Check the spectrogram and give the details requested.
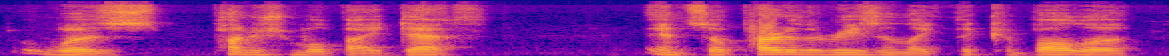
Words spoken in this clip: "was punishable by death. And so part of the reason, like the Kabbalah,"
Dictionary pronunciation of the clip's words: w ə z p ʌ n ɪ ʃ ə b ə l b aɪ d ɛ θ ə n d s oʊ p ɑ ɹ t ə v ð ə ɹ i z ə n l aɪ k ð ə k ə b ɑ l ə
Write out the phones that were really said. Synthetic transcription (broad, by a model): w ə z p ʌ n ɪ ʃ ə b l b aɪ d ɛ θ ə n s oʊ p ɑ ɹ t ə v ð ə ɹ i z ə n l aɪ k ð ə k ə b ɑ l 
